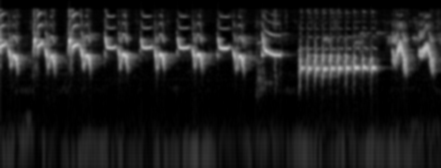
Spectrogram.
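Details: Asian pied starling singing vigorously in a training lure for young birds: about ten quick repeated falling chirps, then a fast rattling trill and more high squeaky notes over faint low hum.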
